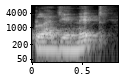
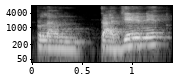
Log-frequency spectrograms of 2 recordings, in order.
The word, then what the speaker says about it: Plantagenet: el príncipe Eduardo eh platet O plenet como usted lo quiera pronunciar no eh algunos dicen plantagenet o Plant o plantagenet entonces Este es de Inglaterra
